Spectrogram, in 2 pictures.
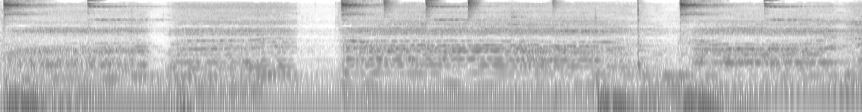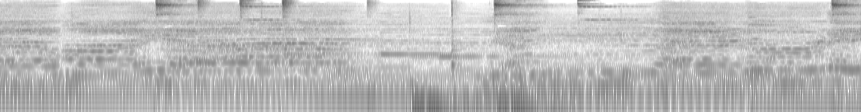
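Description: Malayalam Christian devotional song: a chant-like sung melody over instrumental accompaniment with steady low notes and light percussive clicks.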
